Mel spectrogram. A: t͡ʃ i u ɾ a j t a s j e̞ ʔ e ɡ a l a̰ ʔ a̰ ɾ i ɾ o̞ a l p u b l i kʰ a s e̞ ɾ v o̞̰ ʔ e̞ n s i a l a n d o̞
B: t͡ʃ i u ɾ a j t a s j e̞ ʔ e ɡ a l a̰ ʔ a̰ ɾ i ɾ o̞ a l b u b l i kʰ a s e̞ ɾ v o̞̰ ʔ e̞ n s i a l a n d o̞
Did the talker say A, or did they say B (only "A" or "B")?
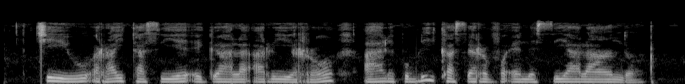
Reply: A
